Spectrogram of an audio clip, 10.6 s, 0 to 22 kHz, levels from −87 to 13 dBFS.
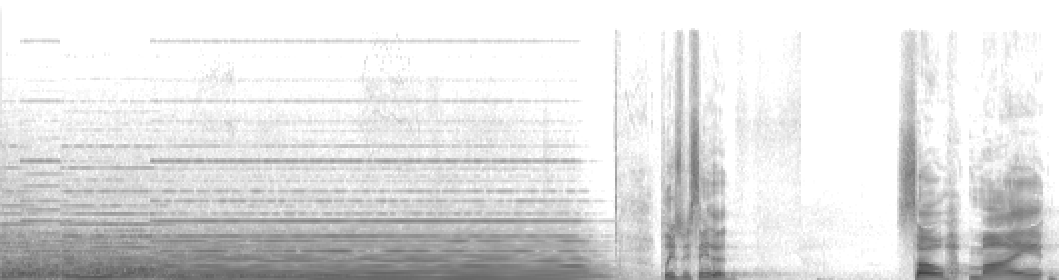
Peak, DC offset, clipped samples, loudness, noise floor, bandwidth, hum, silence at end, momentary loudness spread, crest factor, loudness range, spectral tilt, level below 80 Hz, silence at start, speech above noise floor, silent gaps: -6 dBFS; under 0.1%; under 0.1%; -27 LUFS; -73 dBFS; 20 kHz; none; 0.05 s; 8 LU; 22 dB; 6 LU; -4 dB/octave; -54 dBFS; 0 s; 47 dB; none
